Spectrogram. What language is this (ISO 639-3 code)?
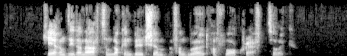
deu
